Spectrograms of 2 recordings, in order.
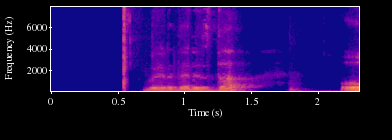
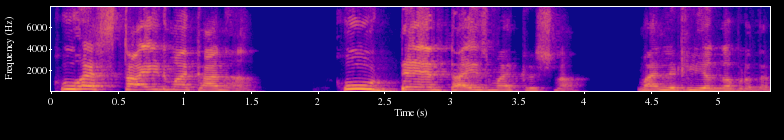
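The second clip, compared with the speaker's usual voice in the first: higher, louder protective outrage; angry Balram; 5 semitones higher, 4 dB louder than usual. Acted. Balram demands who tied his little brother, higher and louder. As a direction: demand it like an indignant big brother. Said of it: "how angry I had become as Balram".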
